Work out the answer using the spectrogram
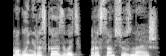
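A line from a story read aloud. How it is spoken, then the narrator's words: Snapping back. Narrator (Russian): огрызнулась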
